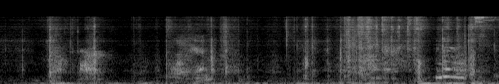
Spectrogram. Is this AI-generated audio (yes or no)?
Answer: yes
